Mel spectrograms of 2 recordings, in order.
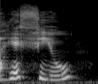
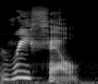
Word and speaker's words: refill: A palavra refill você já conhece com a pronúncia do português, né? Aqui a gente fala refill, lá a gente fala refill.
